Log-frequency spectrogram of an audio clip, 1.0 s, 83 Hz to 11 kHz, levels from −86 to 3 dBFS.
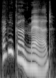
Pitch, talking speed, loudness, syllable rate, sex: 215 Hz, 245 wpm, -17 LUFS, 4.8 syllables/s, female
